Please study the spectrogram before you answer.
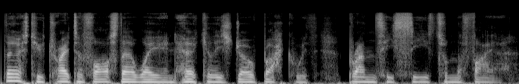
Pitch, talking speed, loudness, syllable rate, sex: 110 Hz, 220 wpm, -19 LUFS, 5.0 syllables/s, male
